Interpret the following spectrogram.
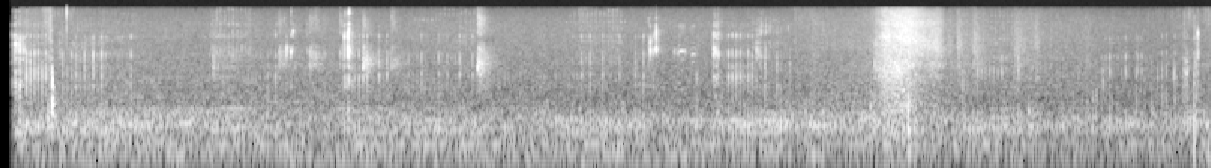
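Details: Choco Ball, an exotic shorthair kitten, purring while she gently massages her human after being petted; a steady low rumble runs throughout, with soft rustling clicks and a brief burst of broadband noise midway.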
